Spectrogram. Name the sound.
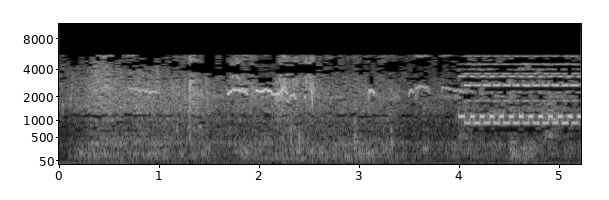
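old telephone bell ringing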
